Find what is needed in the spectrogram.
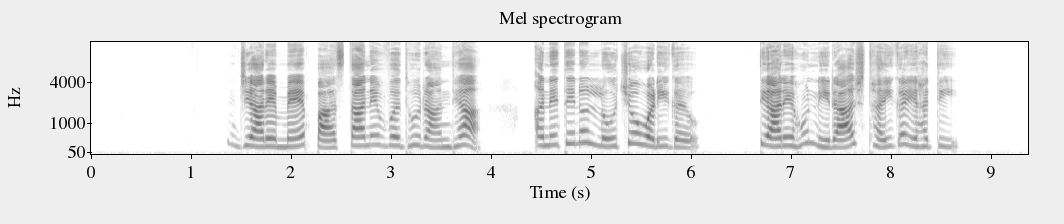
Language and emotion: Gujarati, sad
